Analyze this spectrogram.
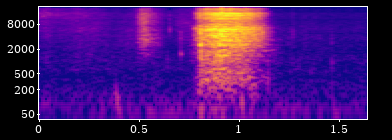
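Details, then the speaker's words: Single short, breathy sneeze after a brief intake of breath, in a tired person just before bed on a warm day in the Netherlands; they wonder about pollen allergy but also sneeze in winter. "Maybe I have a pollen allergy. I don't know. But that can't be true because in the winter I still sneeze."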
